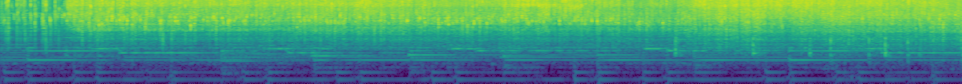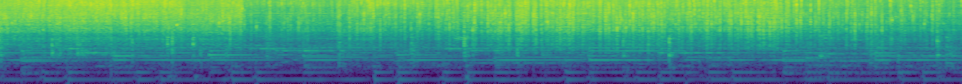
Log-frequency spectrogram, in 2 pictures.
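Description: Chopped ingredients sizzling in hot oil in a nonstick frying pan, stirred with a wooden spatula, with the spatula scraping and tapping against the pan. The sizzle starts loud about a second in and eases a little about two-thirds of the way through.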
